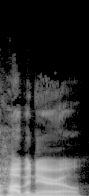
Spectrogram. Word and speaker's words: habanero: for instance uh someone say uh Habano using the the Enya oh when when habanero doesn't have the Nya yeah it's it's en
